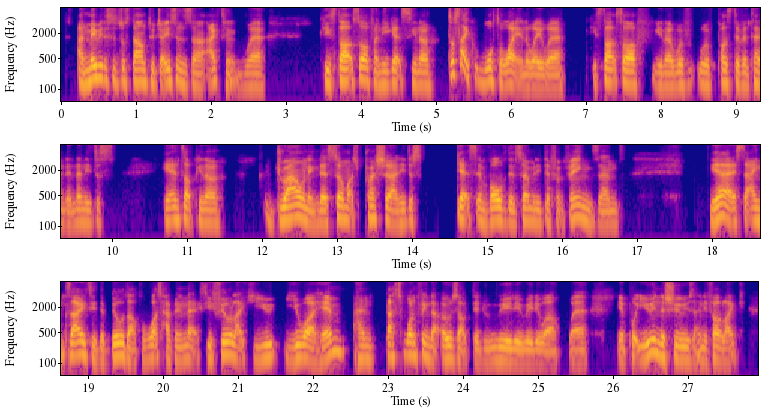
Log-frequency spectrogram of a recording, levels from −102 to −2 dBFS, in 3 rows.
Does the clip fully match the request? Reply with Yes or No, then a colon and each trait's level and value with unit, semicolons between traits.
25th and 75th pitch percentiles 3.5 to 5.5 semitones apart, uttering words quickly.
Yes: average, 4.0 semitones; fast, 215 wpm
